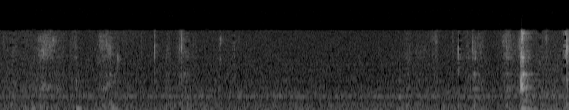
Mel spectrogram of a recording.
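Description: Quiet room tone with a faint steady hum and a few soft clicks and rustles, then a sharper click near the end.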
